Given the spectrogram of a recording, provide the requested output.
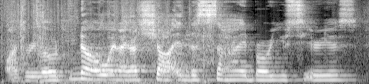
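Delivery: real annoyance bursting out mid-game; frustrated outburst. Real, not acted. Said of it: "I'm pissed".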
